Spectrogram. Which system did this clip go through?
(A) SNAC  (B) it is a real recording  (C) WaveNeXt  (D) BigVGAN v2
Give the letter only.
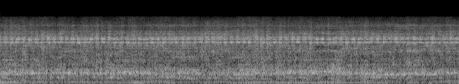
A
